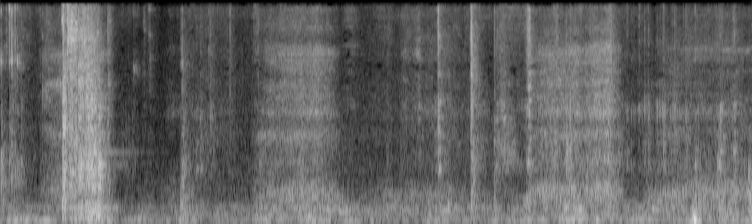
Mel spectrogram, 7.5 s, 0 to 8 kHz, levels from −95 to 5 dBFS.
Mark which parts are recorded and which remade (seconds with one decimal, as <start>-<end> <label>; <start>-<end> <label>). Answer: 0.0-2.9 recorded; 2.9-6.1 remade; 6.1-7.5 recorded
